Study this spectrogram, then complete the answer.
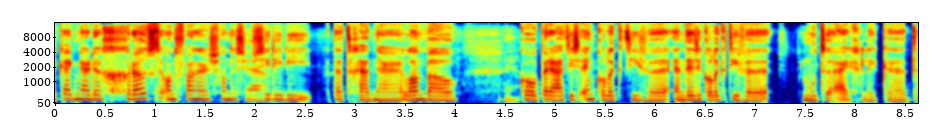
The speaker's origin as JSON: {"language": "Dutch", "country": "Slovakia", "second_language": "Dutch", "lives_now": "Netherlands", "said": "Ja, ik kom zelf niet uit Nederland, namelijk ik kom uit Slowakije. We hebben heel veel bergen"}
